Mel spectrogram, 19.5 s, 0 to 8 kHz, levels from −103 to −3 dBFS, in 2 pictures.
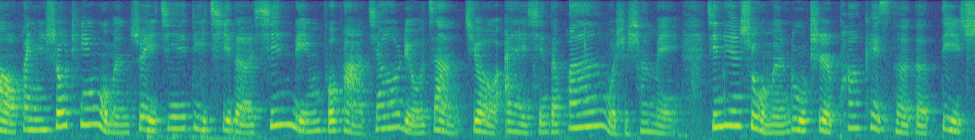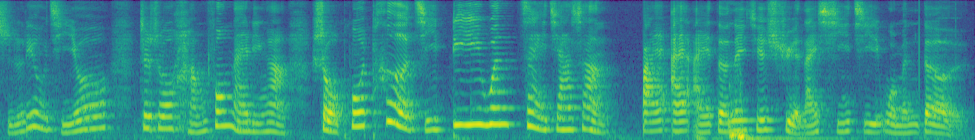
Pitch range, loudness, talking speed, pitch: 185-265 Hz, -19 LUFS, 235 characters per minute, 215 Hz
